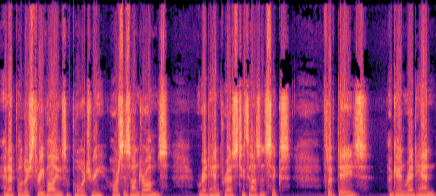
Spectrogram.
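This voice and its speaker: A man, a poet, reflectively talking about his poem and reading it aloud in a measured way. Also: medium pitch, fairly bright tone.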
